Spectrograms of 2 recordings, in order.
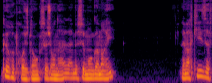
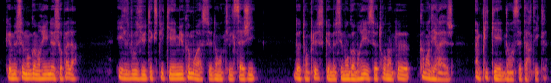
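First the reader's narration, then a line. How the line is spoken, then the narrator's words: Cold reply. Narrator (French): répondit froidement Madame de Solis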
